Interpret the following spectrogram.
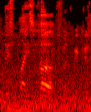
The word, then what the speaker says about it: Hertford: Now I'm going to call this place Hertford because it's H-E-R-T-F-O-R-D. I do know a place that's H-A-R-T-F-O-R-D, so I'm going to call this one Hertford because it's in Hertfordshire.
